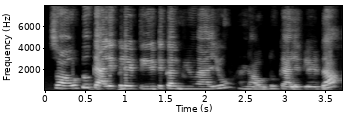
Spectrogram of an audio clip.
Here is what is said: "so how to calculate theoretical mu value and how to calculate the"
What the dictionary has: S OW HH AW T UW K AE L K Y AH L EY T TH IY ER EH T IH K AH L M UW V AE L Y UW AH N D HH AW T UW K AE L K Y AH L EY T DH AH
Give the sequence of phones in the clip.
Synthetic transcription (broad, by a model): S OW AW T UW K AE L K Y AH L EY T T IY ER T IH K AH L M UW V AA Y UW AH N D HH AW T UW K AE L K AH L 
